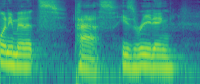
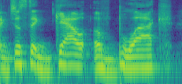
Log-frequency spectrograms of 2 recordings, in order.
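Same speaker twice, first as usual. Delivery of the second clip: ordinary talk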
